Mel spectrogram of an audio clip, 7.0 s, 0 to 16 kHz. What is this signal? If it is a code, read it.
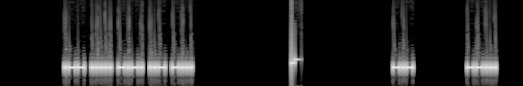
Morse code, heard as a keyed tone, about 39 wpm, spaced as for 26 wpm, 700 Hz. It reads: W5CUB K7
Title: USA Call Signs - 5 Characters - 8x Character Spacing - 40wpm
